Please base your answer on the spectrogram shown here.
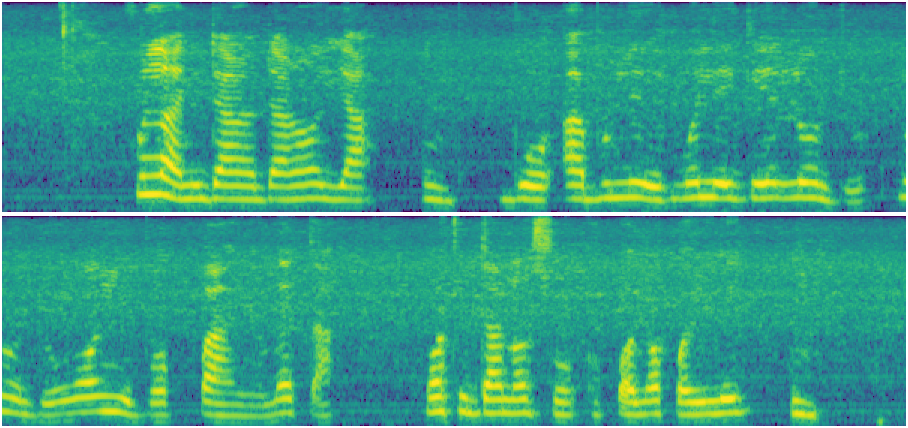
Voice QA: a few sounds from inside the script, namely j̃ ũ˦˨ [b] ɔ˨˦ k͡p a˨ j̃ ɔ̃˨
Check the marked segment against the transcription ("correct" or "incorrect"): correct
